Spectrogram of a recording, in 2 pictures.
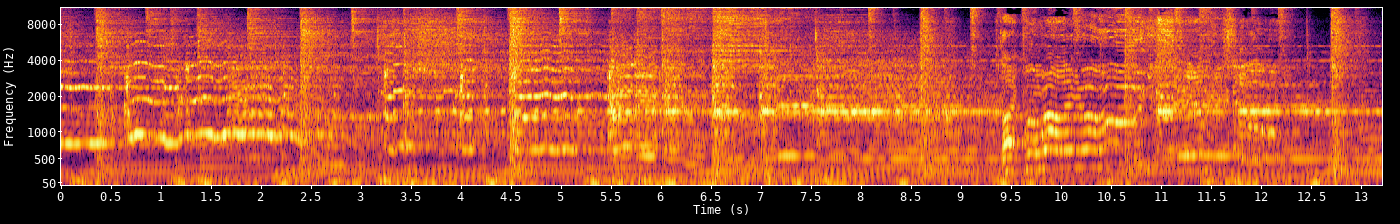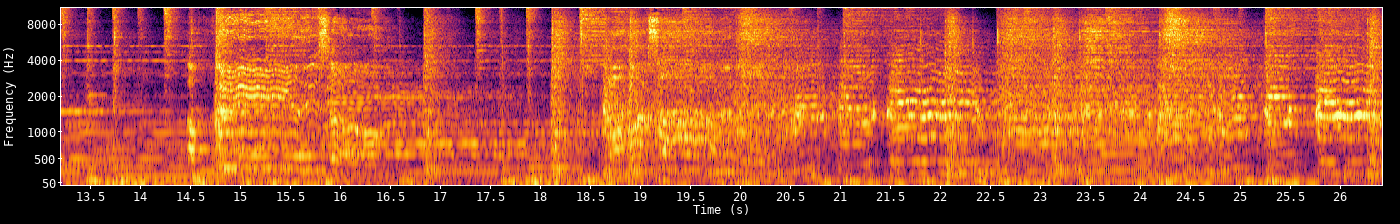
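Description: Live rock band playing: electric guitars, bass guitar and drum kit, with a lead vocal over them.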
